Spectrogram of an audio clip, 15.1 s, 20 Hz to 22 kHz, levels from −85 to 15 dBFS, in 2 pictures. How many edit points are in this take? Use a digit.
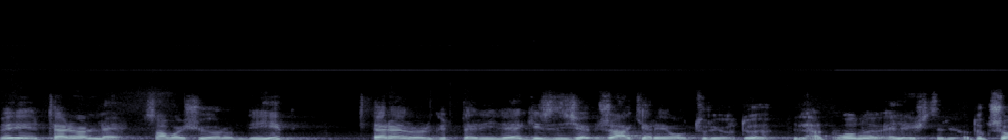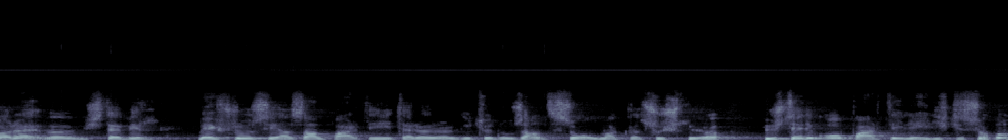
1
